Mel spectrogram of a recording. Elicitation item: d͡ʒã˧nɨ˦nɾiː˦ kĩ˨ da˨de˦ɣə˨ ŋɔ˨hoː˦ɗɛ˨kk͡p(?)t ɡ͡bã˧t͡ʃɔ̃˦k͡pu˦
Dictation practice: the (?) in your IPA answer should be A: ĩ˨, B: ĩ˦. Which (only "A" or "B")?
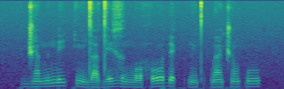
A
